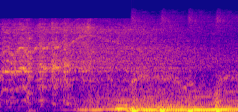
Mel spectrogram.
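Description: A pickup truck's engine starting with a sudden burst and running on, with heavy rock music coming in over it about a second in, carrying a pounding low beat.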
